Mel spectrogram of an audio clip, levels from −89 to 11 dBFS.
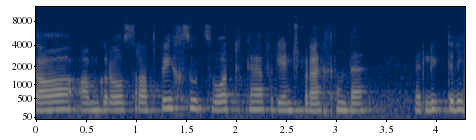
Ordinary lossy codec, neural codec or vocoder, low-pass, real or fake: Opus, 16 kbps; codec, 16 kHz, 4 kbps, X-Codec, HuBERT features, trained on balanced general audio; 7.2 kHz; fake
